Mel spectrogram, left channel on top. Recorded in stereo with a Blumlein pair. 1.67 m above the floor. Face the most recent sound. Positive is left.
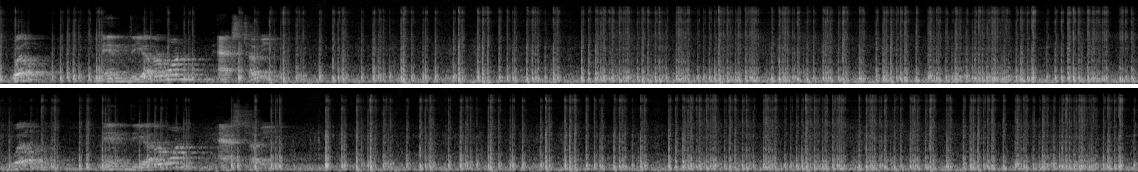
turn(degrees=25)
